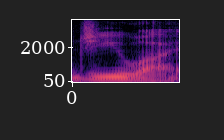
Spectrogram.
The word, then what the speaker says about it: GUI: Graphical user interfaces, or GUIs for short, GUI, if you've seen that. It's pronounced GUI, and it's short for graphical user interfaces.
